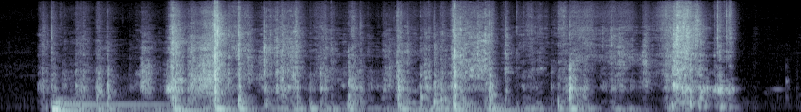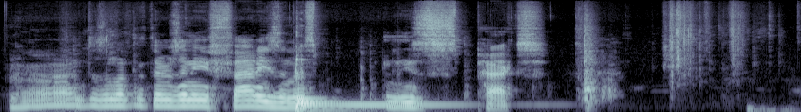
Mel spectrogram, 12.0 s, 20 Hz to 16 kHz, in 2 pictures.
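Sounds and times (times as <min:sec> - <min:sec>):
cardboard box opening: 0:00.5 - 0:05.5
card packs rustling: 0:00.5 - 0:05.6, 0:11.0 - 0:11.9.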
